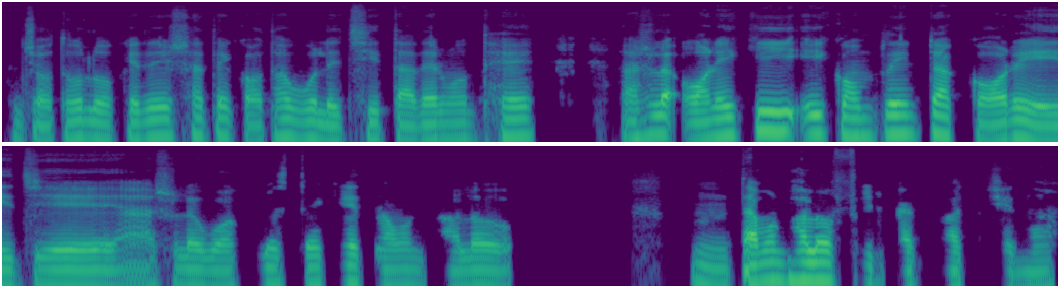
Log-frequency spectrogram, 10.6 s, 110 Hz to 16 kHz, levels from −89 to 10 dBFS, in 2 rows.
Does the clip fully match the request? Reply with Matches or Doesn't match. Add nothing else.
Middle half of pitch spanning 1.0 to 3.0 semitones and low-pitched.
Doesn't match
